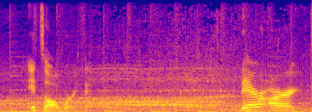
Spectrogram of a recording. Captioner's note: cheering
